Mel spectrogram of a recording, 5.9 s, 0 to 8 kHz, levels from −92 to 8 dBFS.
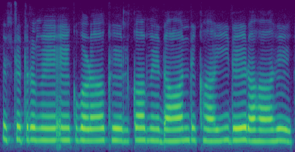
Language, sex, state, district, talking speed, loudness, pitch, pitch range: Hindi, female, Madhya Pradesh, Bhopal, 120 wpm, -13 LUFS, 235 Hz, 230-240 Hz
